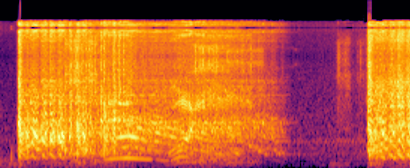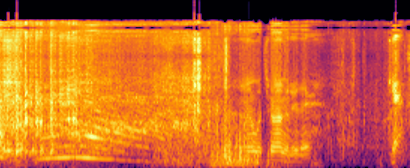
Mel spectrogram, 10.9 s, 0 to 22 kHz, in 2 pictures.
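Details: Cold diesel K3500 with a 4L80E, sat six months, freshly hooked-up batteries: two long cranking spells at about three turns a second, never catching. The starter is suspected, with clicking before it wants to start. Crank, no start, unconfirmed.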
